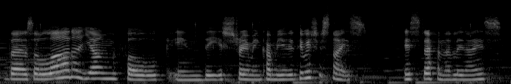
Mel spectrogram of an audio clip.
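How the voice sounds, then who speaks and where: With music in the background, a woman casually chats on her live game stream and reads game dialogue aloud. Her voice is a little high, with fairly even intonation and a moderate pace.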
